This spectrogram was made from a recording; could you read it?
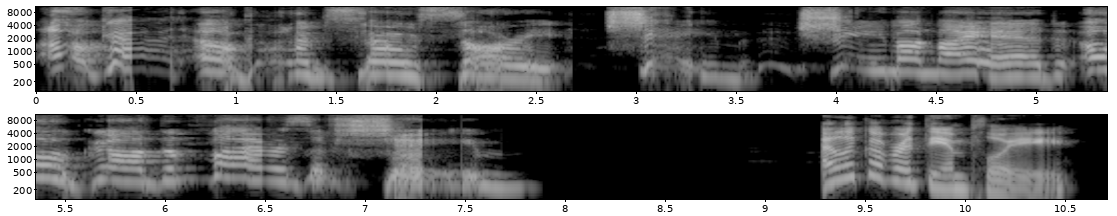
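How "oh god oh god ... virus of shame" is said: high, slow, sobbing, screaming wail. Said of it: "starts screaming".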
